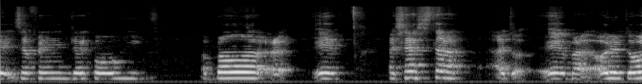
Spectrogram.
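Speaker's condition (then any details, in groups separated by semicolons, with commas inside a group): Cerebral palsy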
